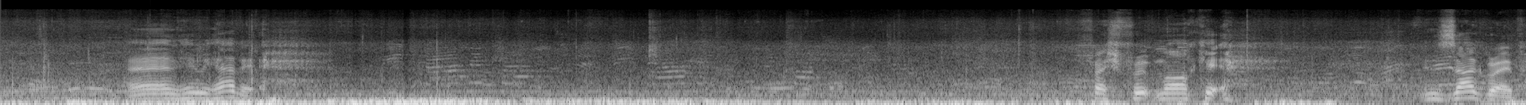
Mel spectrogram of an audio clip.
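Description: Men and women chatter in passing outdoors.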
